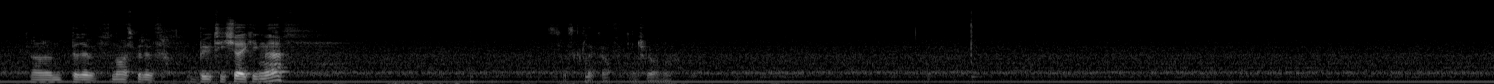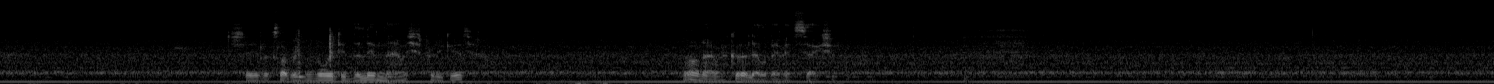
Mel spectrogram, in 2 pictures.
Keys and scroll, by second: 18.7 3.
